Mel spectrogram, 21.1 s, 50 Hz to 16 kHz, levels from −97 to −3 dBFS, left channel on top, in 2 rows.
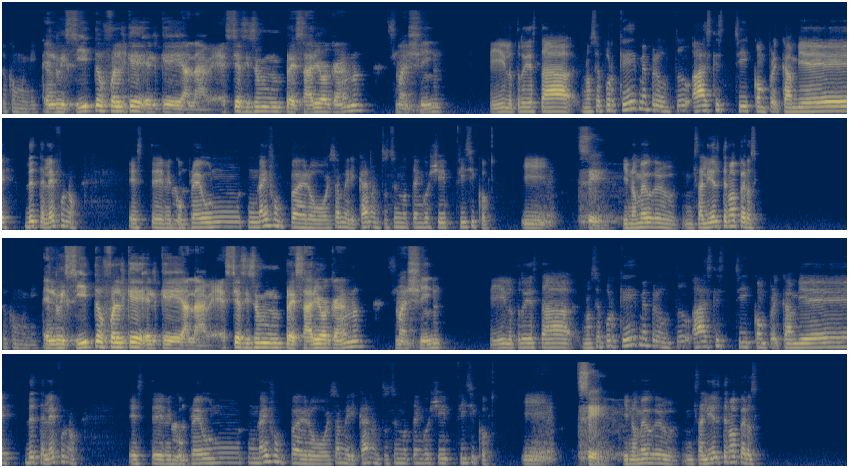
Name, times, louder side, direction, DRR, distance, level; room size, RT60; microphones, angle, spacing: voice 1, 0.0-0.7 1.4-1.6 4.9-5.4 6.1-11.5 12.2-16.7 17.1-17.4 18.3-20.0, left 4 dB, 75° left, 0.6 m, -33 dB
voice 2, 0.5-4.5 4.9-5.5 12.7-12.9 17.1-17.4 17.8-18.3, right 4 dB, 70° right, 0.6 m, -27 dB
3.7 x 3.6 x 2.7 m
head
